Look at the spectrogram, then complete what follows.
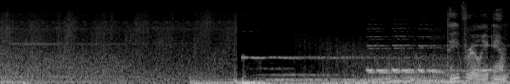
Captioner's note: phone ringing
